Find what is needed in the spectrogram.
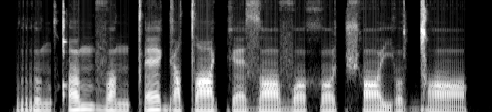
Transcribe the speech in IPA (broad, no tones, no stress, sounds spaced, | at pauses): r u n qʼ u m v ɒ n tʼ ɛ ɡ ɛ tˤ ɛ k ɛ z ɒ v ɔ x ɔ t͡ʃʰ ɒ j o ɡ͡ǀ ɒ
